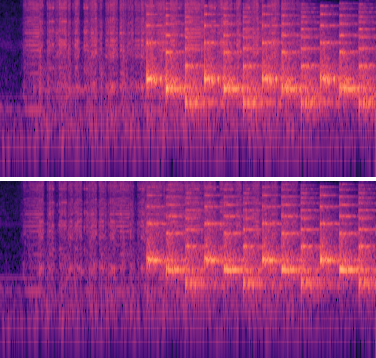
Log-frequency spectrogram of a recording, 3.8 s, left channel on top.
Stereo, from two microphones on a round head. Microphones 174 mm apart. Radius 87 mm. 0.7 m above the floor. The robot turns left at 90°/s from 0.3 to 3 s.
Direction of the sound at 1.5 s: 40° left (ahead or behind).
